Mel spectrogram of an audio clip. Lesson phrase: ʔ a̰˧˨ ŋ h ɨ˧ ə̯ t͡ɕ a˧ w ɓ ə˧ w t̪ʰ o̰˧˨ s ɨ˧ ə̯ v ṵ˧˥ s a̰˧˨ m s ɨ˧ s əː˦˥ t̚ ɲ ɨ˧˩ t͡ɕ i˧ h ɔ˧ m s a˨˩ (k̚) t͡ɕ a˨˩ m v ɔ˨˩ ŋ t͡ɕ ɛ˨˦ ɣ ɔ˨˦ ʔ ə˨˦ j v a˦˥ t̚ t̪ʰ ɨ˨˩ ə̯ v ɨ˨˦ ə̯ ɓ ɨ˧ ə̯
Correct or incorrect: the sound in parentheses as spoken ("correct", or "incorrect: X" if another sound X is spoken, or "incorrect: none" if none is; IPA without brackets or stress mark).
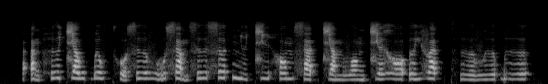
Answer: incorrect: t̚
